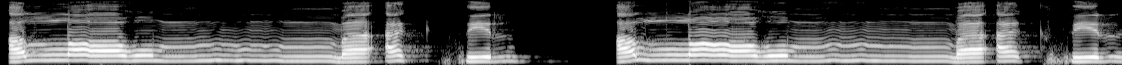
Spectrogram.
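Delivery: slow chanted Arabic recitation. Shown as a demonstration. Teacher recites the dua phrase for learners, slow chant. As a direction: intone the phrase slowly and melodically.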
